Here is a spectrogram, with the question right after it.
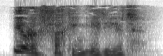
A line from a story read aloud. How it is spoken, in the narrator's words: the old woman sighed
